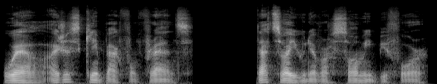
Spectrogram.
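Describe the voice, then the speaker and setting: Man acting as ancient male vampire, low-pitched voice, flirtatious, taunting, menacing, intimate audio roleplay. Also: a bit bright. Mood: amused, flirtatious. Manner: taunting, flirtatious, slow endearments.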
